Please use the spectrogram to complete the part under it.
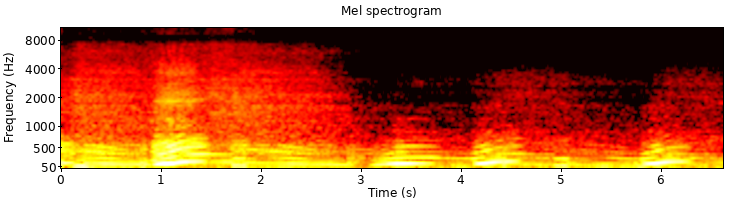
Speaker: Get that turbo spinning just a little bit. This car sounds absolutely great.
